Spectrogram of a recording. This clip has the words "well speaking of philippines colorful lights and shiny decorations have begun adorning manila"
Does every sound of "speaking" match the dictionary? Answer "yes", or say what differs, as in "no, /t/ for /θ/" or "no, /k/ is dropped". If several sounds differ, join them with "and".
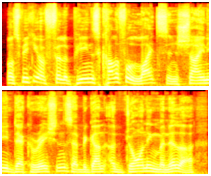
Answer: yes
